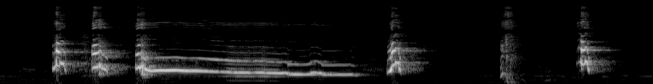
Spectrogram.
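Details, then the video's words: Keeshond Simba joins in while happy birthday is sung for his 4th birthday. A couple of sharp yips lead into one sustained, gradually dropping howl lasting about two seconds, followed by three scattered short barks. "howling keeshond"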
